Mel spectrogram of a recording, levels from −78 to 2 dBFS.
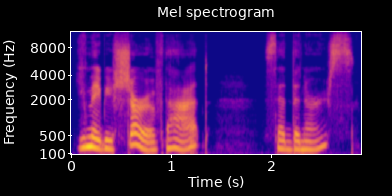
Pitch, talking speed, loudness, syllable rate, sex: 200 Hz, 185 wpm, -18 LUFS, 4.6 syllables/s, female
